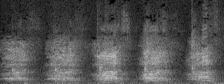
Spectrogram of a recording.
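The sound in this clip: Crowd cheering along with a song performance, in five loud, rhythmic bursts of broad noise spaced about half a second apart, with no talk over it.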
